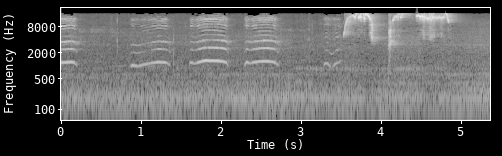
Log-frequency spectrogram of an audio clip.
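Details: A baby monkey screams, first with a few clear arched cries, then with piercing very high, sweeping squeals in quick bursts toward the end.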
